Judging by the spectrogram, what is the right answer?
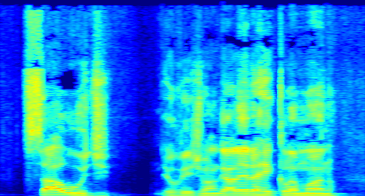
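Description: A man with a medium pitch talks at a fairly quick pace with ordinary pitch variation. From Brazil, São Paulo and Bahia. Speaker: singer-songwriter. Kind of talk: casual chat.

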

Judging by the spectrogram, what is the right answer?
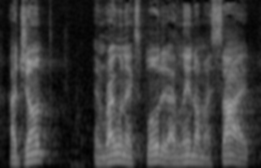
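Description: A man with an American accent speaks at a fairly quick pace and medium pitch, his intonation fairly even, over noticeable background noise. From Pawtucket, Rhode Island, US. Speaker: rapper. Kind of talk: casual interview. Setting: studio.

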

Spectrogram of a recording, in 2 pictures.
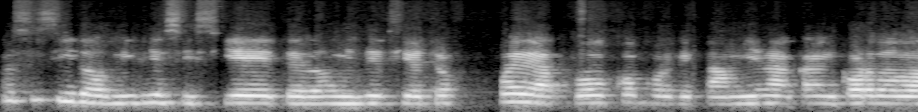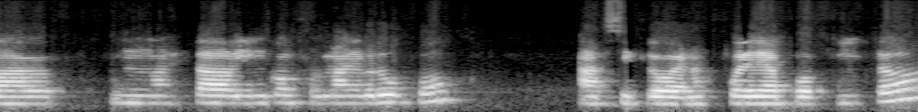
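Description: Speaking very slowly, a woman keeps a flat, monotone delivery at a medium pitch. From Argentina, Jujuy (north). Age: 20s. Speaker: law student and political activist. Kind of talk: interview conversation.

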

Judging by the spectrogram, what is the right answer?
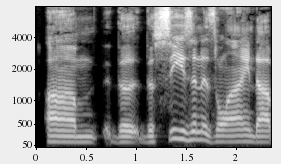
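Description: In an unremarkable speaking voice, a man with an American accent talks at a medium pitch and a fairly slow pace, on a very clean recording with a silent background and a dry, close sound with no echo. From Boston area, Massachusetts (Somerville). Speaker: presidential candidate. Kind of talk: interview.

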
